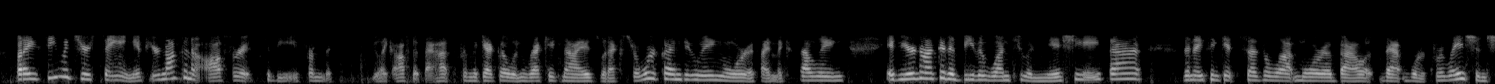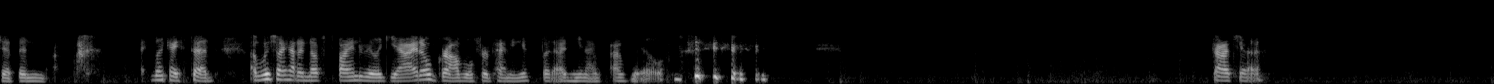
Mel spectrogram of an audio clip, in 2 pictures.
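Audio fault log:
throughout G.729 codec: the speech sounds plainly rough and synthetic with no content above 4 kHz, because each 10 ms frame is resynthesised from a vocal-tract model, pitch prediction and sparse pulses, which fits G.729A at 8 kbit/s.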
